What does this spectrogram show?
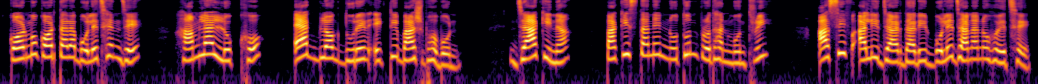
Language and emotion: Bengali, neutral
